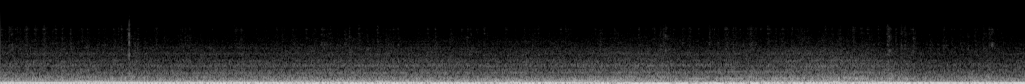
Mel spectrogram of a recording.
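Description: Wind rumbles against a moving car.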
